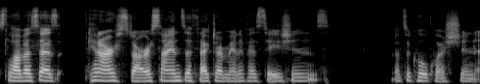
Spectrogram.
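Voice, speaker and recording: Putting on a character voice, a woman speaks in a raspy, fairly low pitch at a moderate pace with monotone, flat intonation. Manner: slightly muffled.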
